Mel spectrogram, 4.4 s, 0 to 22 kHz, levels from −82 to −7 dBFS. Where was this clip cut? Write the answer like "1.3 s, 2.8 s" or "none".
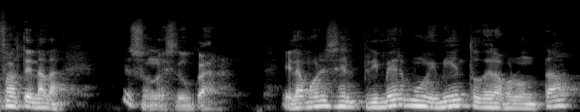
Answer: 1.9 s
